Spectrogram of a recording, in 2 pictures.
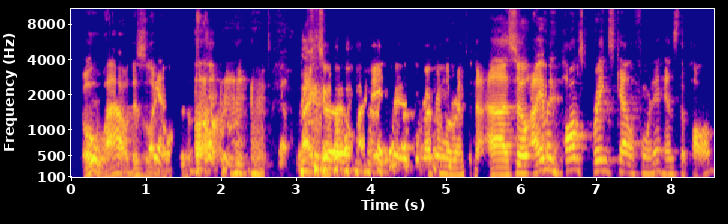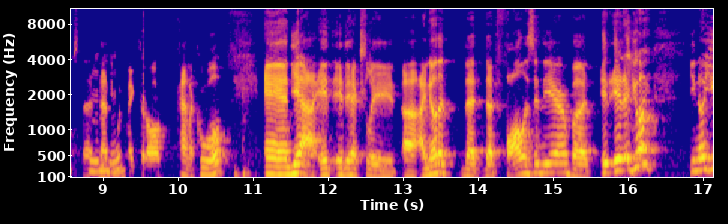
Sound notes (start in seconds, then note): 1.6 clears throat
